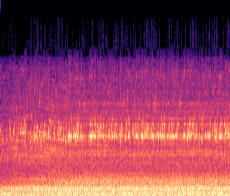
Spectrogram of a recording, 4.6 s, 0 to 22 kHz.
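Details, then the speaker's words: 1982 Toyota 22R with a performance-curved distributor and Weber 32/36 carburetor, idle mixture screw turned too far while tuning for maximum vacuum: vacuum dropping and the engine running with an uneven, loping beat; rough idle. "Now we can see the vacuum starting to drop back down, and we can hear it in the engine. A little bit rough."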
